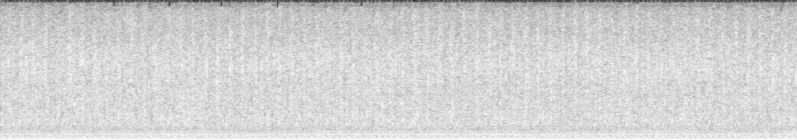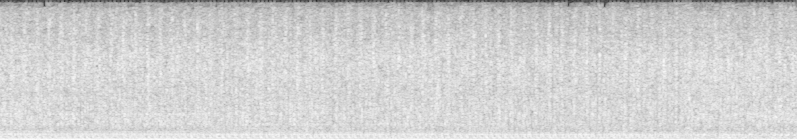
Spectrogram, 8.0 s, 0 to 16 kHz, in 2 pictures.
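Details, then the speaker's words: 1970s Plymouth Duster Slant Six first fire-up after a carburetor rebuild, with compression, spark and oil pressure checked: steady, even low idle with a smooth hum and no valvetrain knocks or ticks; normal idle. "we got a runner it sounds good it sounds really good"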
